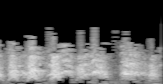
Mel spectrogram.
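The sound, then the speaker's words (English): King, a husky sled dog on the Yukon trail, barks excitedly: about five loud, harmonic barks in quick succession with brief whimpering yips between them and no talking. “On, you husky!”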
